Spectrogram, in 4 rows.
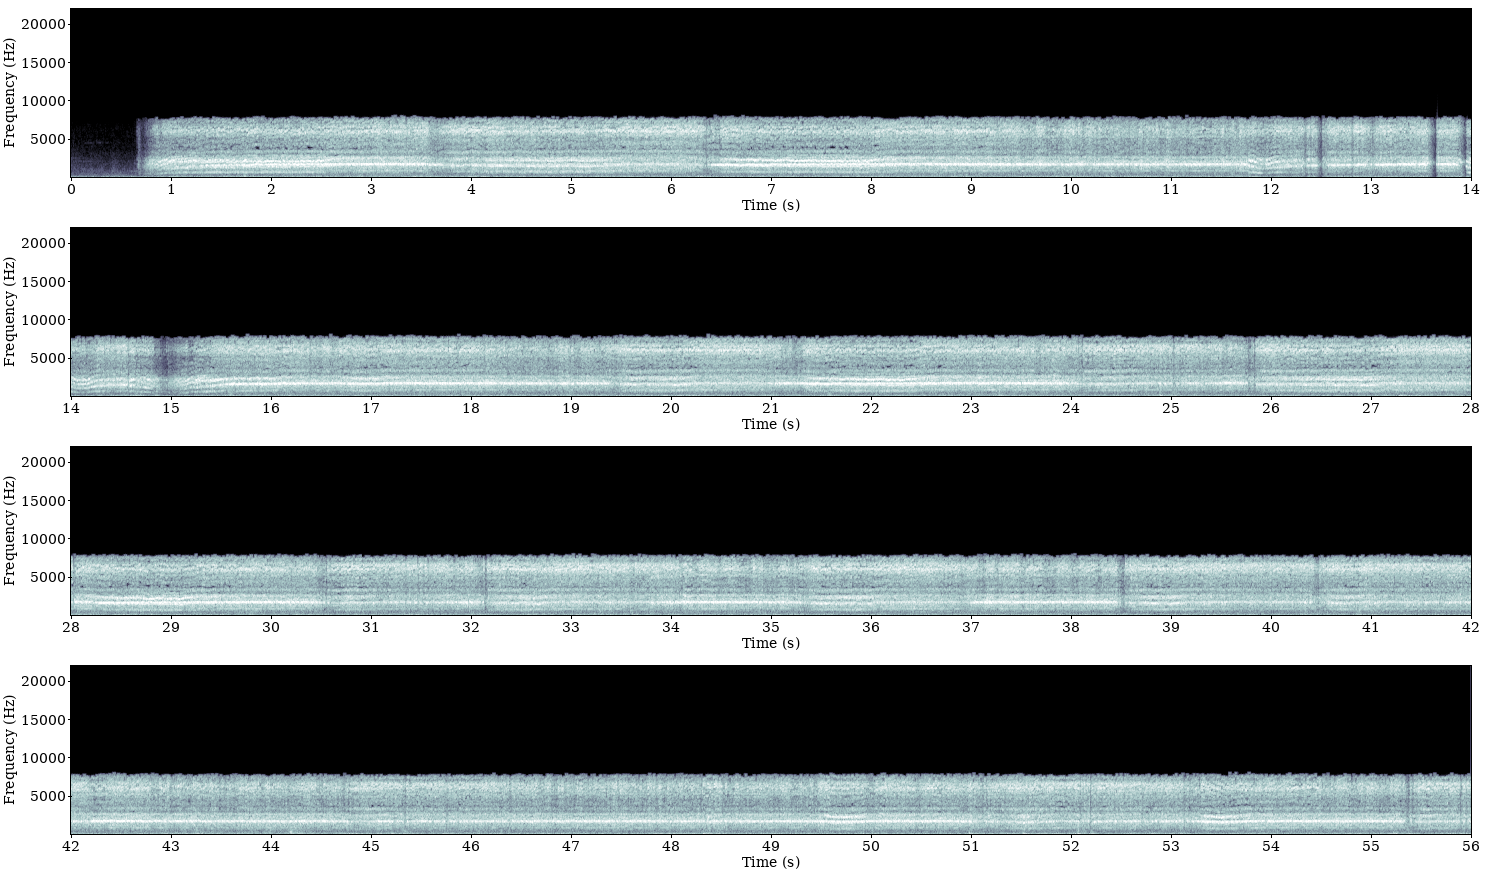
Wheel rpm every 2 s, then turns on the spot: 50, 210, 220, 220, 220, 230, 210, 140, 220, 230, 230, 230, 230, 220, 220, 230, 230, 230, 230, 230, 230, 230, 230, 230, 230, 230, 230, 230.
none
